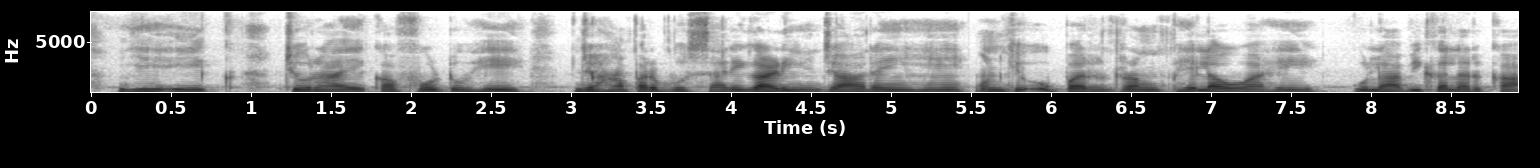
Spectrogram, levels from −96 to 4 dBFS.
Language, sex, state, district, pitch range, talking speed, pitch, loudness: Hindi, female, Bihar, Sitamarhi, 170-185 Hz, 160 wpm, 175 Hz, -22 LUFS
